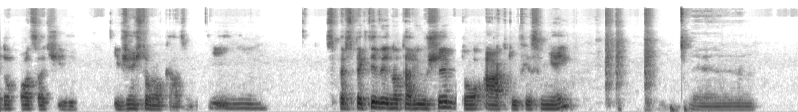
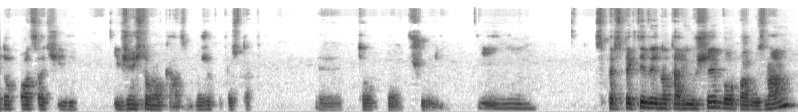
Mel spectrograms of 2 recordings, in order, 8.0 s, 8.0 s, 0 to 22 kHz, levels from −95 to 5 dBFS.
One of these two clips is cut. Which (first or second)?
first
